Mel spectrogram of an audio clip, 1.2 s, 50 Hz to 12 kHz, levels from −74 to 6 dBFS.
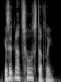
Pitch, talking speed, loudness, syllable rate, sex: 135 Hz, 245 wpm, -17 LUFS, 7.1 syllables/s, male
